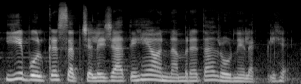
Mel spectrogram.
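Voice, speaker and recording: A woman giving scripted narration of a family cartoon story in a plain, even telling voice. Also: fairly low pitch, normal speed, soft background music.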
